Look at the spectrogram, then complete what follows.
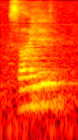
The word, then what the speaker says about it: decided: We decided, id is again a reduced syllable.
